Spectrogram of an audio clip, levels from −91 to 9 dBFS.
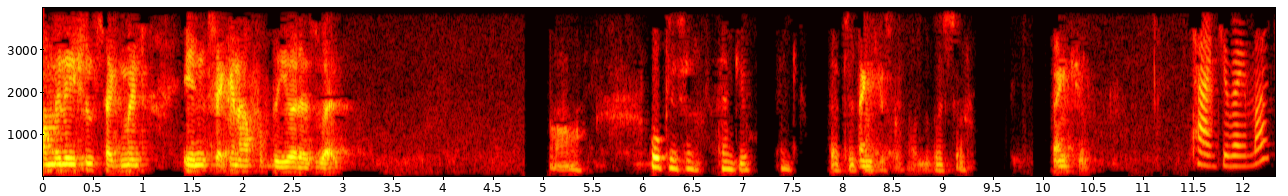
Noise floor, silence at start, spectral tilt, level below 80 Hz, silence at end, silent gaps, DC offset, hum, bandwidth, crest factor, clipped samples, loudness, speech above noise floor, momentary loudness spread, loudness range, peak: -60 dBFS; 0 s; -9 dB/octave; -64 dBFS; 0.05 s; 4.83-5.01 s, 7.19-7.30 s, 7.71-7.82 s, 9.39-9.57 s; under 0.1%; none; 4 kHz; 22 dB; under 0.1%; -20 LUFS; 39 dB; 22 LU; 11 LU; -2 dBFS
